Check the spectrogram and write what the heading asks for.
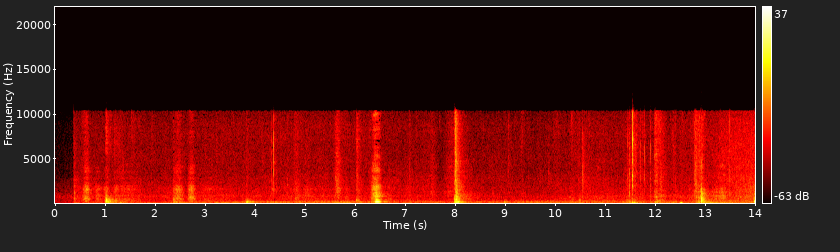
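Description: Scattered single knocks and thumps of footsteps on wooden floorboards, a second or more apart over a low steady hum, coming closer together near the end.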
